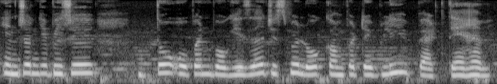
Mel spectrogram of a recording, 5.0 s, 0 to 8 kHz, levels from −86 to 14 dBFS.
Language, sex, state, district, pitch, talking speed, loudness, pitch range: Hindi, female, Uttar Pradesh, Lucknow, 250 Hz, 145 wpm, -12 LUFS, 230-275 Hz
